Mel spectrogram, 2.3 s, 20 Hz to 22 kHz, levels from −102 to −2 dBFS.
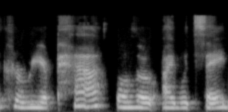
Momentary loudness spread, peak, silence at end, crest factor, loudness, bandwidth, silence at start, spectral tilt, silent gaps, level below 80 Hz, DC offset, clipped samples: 4 LU; -14 dBFS; 0 s; 16 dB; -30 LUFS; 12.5 kHz; 0 s; -5 dB/octave; none; -80 dBFS; under 0.1%; under 0.1%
